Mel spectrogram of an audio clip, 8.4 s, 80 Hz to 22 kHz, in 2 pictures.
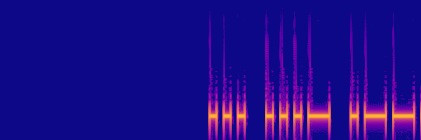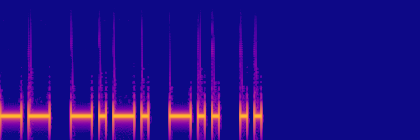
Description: Morse code, heard as a keyed tone, about 17 wpm, 700 Hz. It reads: SV1CDI
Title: DXCC-100 Call Signs - 6 Characters - 17wpm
